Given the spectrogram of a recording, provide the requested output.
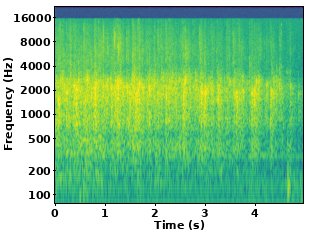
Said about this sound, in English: Oh, one more time, clap your hands to Jesus.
